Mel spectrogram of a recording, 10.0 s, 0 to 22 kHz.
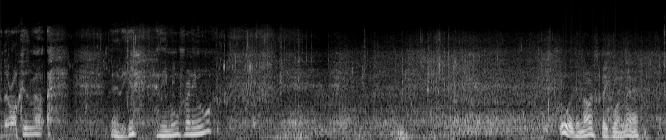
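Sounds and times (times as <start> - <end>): seawater lapping around rocks: 0.0 - 10.0
wind on microphone: 4.0 - 8.2.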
